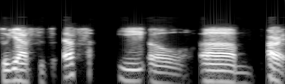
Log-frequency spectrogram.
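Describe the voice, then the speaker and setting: A man speaks very slowly in a Midwestern US accent. His pitch is medium and his intonation monotone and flat. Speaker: software product presenter. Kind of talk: webinar product demo.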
